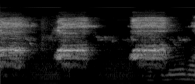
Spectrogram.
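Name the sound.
crow cawing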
